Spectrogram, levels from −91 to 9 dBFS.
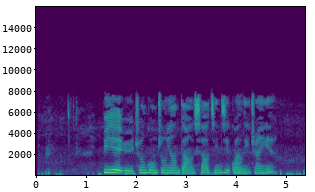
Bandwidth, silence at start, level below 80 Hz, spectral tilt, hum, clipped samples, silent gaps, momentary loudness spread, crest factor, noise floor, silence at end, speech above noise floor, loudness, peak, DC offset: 8.2 kHz; 0.05 s; -54 dBFS; -4 dB/octave; none; under 0.1%; none; 21 LU; 18 dB; -56 dBFS; 0 s; 33 dB; -24 LUFS; -6 dBFS; under 0.1%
